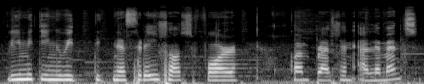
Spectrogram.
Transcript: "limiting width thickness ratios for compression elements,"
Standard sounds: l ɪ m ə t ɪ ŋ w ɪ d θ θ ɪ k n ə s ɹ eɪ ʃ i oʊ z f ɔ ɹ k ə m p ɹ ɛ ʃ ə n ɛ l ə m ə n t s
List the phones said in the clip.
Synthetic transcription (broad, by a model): l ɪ m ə t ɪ ŋ w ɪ d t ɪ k n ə s ɹ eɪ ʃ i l s f ɔ ɹ k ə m p ɹ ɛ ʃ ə n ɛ l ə m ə n t s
